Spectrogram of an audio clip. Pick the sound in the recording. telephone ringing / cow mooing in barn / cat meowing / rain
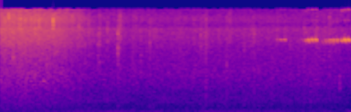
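rain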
